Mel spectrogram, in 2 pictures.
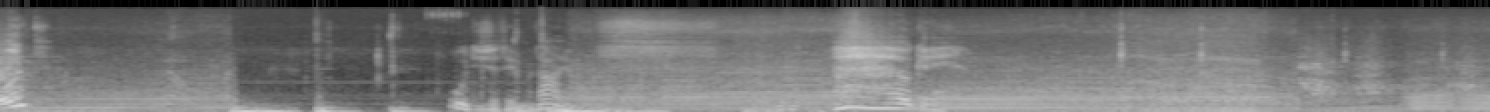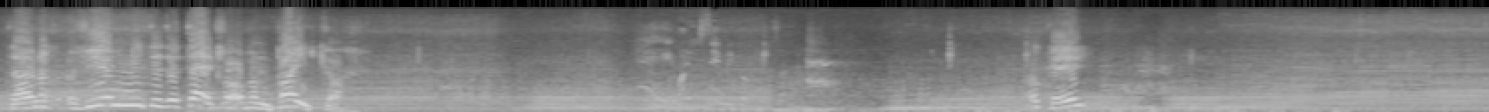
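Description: A car engine hums steadily and revs as the car drives.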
